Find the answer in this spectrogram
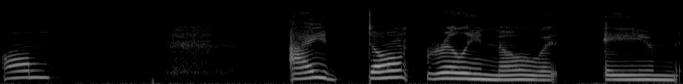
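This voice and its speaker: A woman's voice: sits high, level tone, very slow, darkish tone, smooth. A woman live streamer chatting casually and playfully with her viewers as she reacts to videos. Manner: casual, playful running commentary. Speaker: live streamer, VTuber and voice actor.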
